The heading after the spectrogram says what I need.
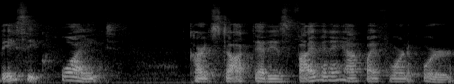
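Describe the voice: With vocal fry and a low pitch, a woman talks at a moderate pace with ordinary pitch variation, surrounded by strong room echo.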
